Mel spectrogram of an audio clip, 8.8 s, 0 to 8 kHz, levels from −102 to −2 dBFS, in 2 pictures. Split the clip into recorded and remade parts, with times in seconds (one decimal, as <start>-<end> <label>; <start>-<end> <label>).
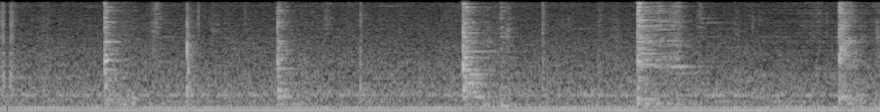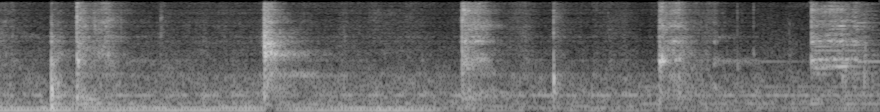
0.0-3.8 recorded; 3.8-8.2 remade; 8.2-8.8 recorded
